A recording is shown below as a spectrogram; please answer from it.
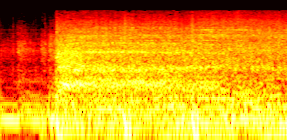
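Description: Grindcore band playing an instrumental passage: a thinner, quieter stretch of distorted guitar and bass, then the full band with drums comes in loud about half a second in.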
